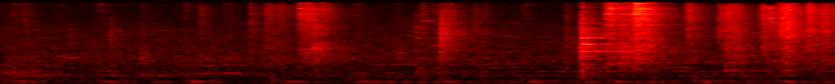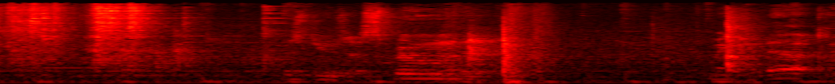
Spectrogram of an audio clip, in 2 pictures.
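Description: Metal pot and utensils clattering at the stove, a run of knocks and scrapes that starts about three seconds in, with one louder knock near the end.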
